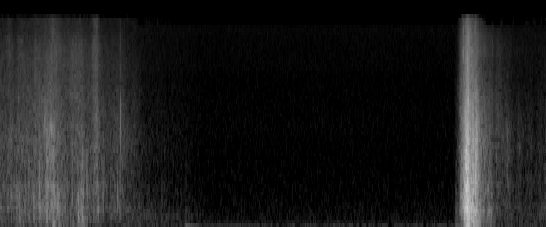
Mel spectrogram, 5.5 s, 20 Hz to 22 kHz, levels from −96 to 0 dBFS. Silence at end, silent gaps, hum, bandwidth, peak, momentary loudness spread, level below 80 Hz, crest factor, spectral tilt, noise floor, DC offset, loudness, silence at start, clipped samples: 0.65 s; none; none; 16 kHz; -6 dBFS; 25 LU; -58 dBFS; 32 dB; -3.5 dB/octave; -75 dBFS; under 0.1%; -26 LUFS; 0.45 s; under 0.1%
